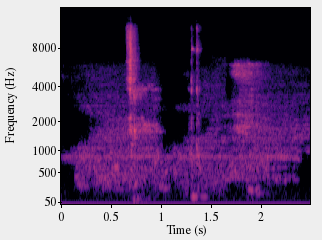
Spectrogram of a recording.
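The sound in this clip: Faint computer mouse clicks, a few sharp quiet ticks close together against a soft background hiss.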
